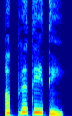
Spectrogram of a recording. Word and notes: ಅಪ್ರತೀತ: apratīta; Kannada

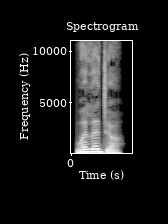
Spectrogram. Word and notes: ವಳಜ: vaḷaja

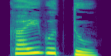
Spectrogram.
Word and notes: ಕಾಗದ: kāgada

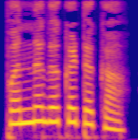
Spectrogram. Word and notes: ಪನ್ನಗಕಟಕ: Kannada

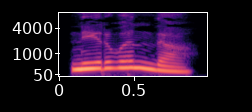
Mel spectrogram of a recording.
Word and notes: ನಿರ್ವಂದ: nirvanda; kannada

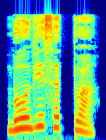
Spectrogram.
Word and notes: ಬೋಧಿಸತ್ವ: bōthisatva

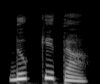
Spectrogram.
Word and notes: ದುಕ್ಕಿತ: kannada; dukkita

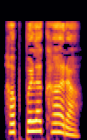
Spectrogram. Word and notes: ಹಪ್ಪಳಖಾರ: Kannada

